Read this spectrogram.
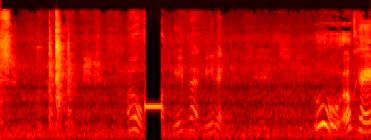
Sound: beeping

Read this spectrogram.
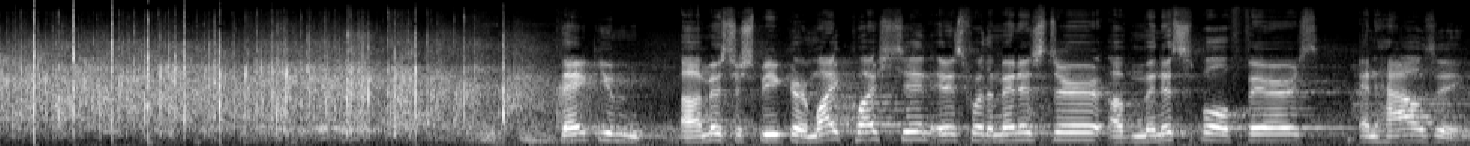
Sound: applause

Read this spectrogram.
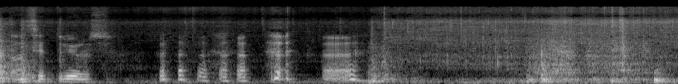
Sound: laugh

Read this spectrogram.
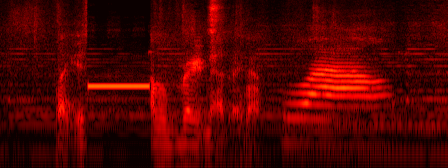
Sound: beep

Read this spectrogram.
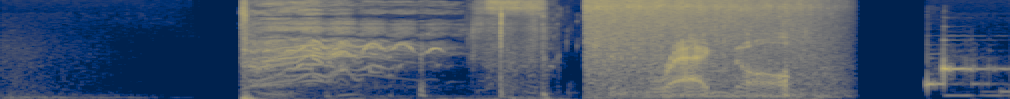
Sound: laughs

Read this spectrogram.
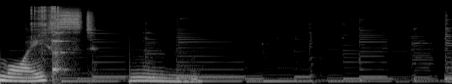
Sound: moans

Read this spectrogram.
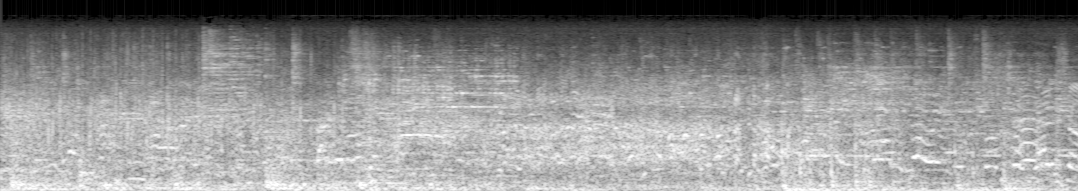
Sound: smashing glass

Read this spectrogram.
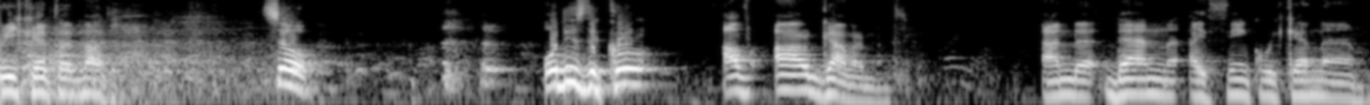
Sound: laughter

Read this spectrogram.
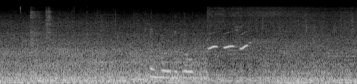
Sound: whistles

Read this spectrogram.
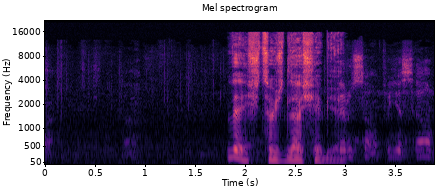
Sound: speaking in a foreign language

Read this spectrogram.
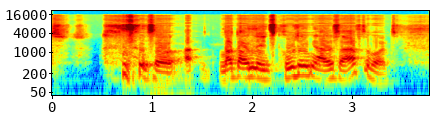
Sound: laughs

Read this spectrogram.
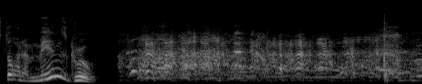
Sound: la ughing

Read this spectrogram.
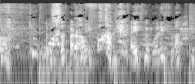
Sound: laughs

